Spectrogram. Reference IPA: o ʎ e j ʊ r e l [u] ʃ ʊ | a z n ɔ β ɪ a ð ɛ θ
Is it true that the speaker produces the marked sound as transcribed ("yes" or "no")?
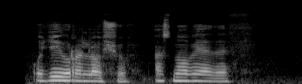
no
